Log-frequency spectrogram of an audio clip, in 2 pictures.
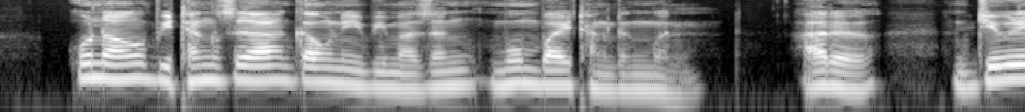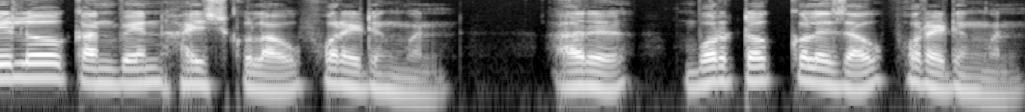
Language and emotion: Bodo, neutral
